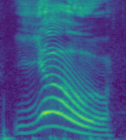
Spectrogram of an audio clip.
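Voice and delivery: loud, high "yo" of alarm; startled shout. Real, not acted. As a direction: call out in shocked protest. Startled at gun being pulled.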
